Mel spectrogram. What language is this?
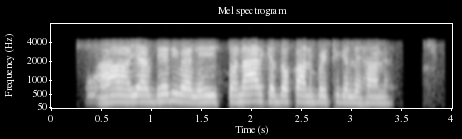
Maithili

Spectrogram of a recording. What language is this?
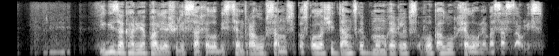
Georgian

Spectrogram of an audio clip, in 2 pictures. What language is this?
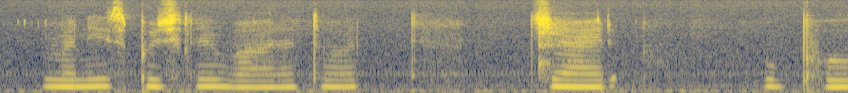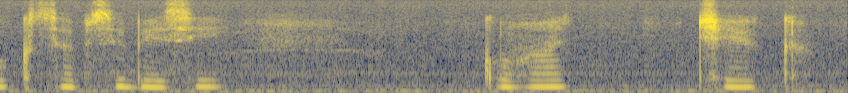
Magahi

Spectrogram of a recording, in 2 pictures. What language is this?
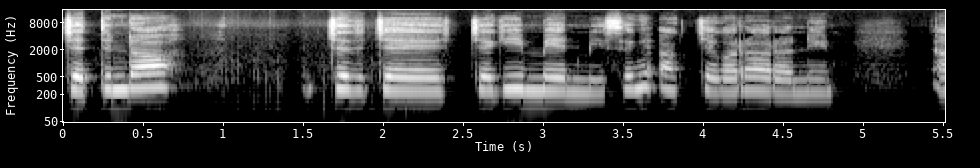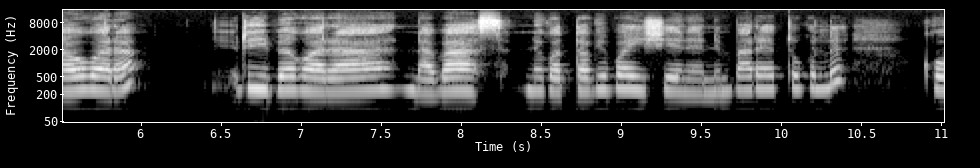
Kalenjin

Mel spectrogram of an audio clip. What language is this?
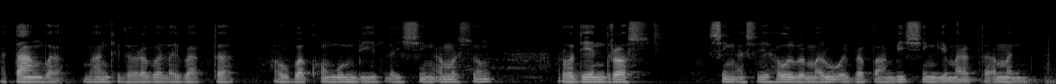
Manipuri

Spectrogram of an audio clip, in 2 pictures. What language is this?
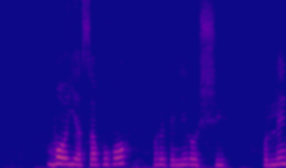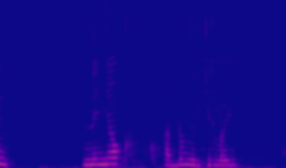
Masai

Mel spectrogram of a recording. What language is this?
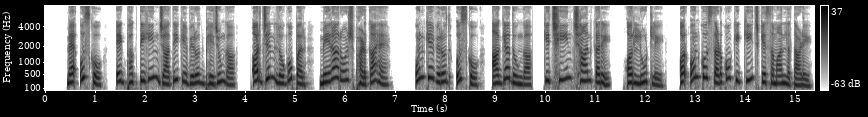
Hindi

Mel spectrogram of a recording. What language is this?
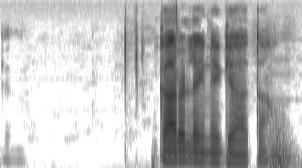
Gujarati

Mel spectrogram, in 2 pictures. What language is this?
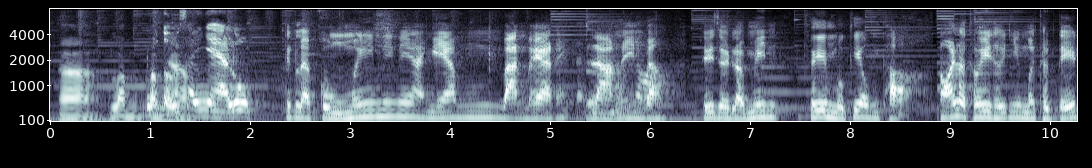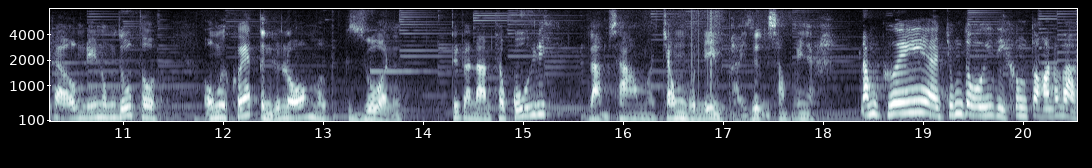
Vietnamese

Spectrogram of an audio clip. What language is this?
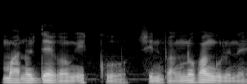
Chakma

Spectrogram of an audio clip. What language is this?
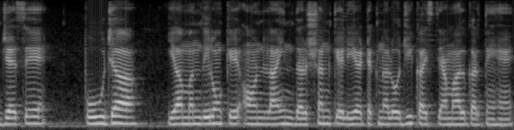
Urdu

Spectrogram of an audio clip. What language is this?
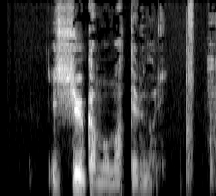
Japanese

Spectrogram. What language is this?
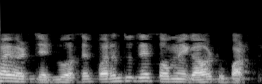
Gujarati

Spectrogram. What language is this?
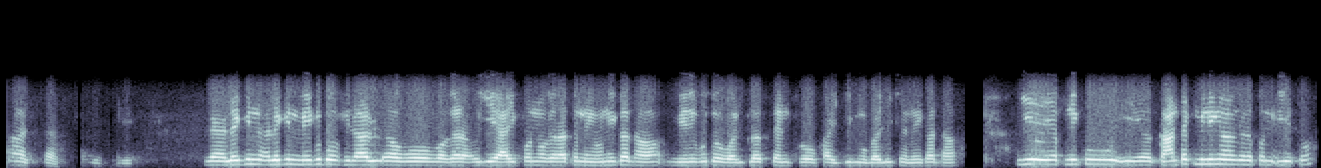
Urdu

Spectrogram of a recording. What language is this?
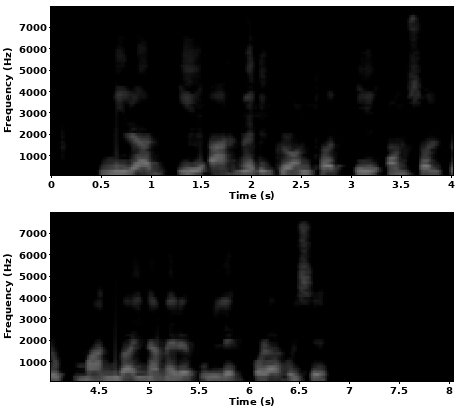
Assamese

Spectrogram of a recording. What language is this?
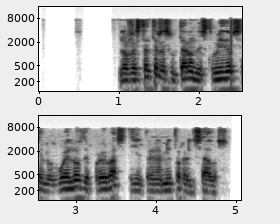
Spanish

